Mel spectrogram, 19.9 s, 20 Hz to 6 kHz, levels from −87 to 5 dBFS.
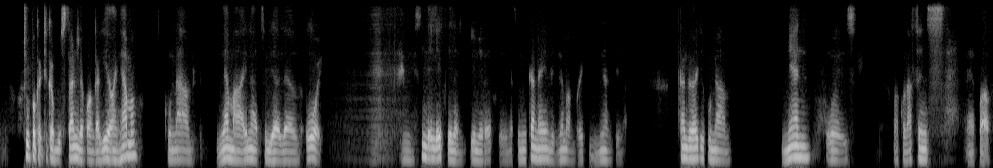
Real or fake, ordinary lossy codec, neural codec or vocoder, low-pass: fake; Opus, 32 kbps; codec, 16 kHz, about 1 kbps, DyCAST, with the encoder's durations; 5.4 kHz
